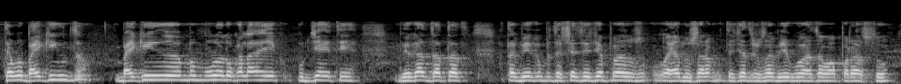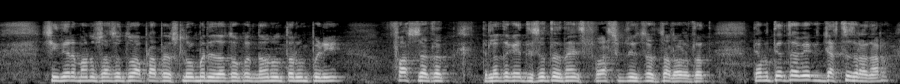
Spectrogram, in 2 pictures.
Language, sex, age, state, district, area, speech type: Marathi, male, 60+, Maharashtra, Nanded, rural, spontaneous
